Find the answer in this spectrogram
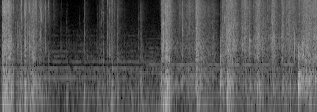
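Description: Clear plastic bags around plastic model-kit sprues crinkling as they are handled: a short burst at the start, a quieter spell with a few light crackles, then steady crinkling from about three seconds in.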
